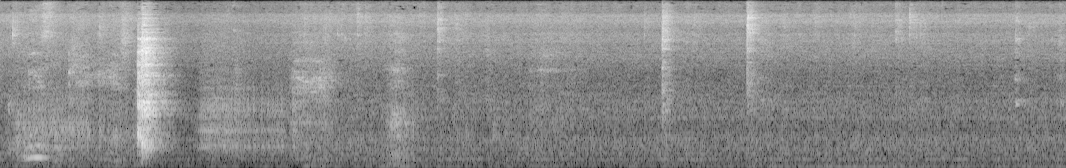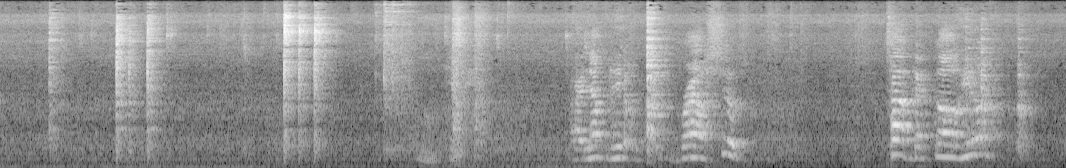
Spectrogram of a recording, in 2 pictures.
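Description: Utensils clink and knock against a pan.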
